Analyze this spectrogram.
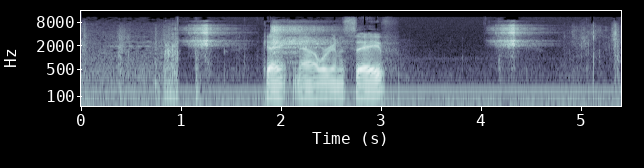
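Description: Menu items whoosh as they spin into place.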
